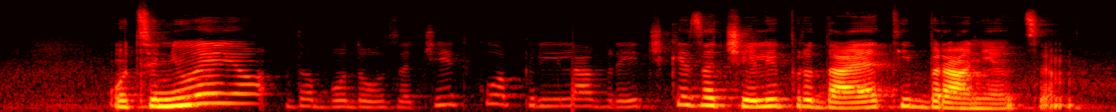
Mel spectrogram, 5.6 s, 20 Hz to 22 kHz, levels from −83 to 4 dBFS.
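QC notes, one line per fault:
2.86 s, chunks out of order: right after "da bodo v začetku" and before "vrečke začeli prodajati", a very short piece of audio, about 5.3 ms, is played one chunk late, after the chunk that should follow it. Nothing is dropped, but the swap creates three hard joins where the waveform jumps, so the moment is heard as a brief jumbled blip.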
